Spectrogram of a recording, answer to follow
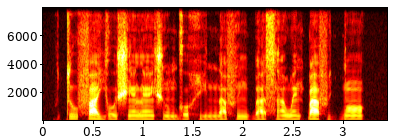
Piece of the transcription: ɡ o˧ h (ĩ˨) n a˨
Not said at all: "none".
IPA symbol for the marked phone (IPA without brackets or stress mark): i˨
